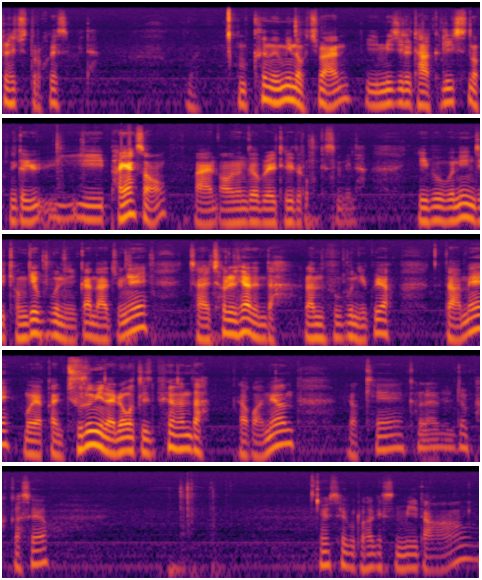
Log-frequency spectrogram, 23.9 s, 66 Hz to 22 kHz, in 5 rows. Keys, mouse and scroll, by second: 3.8 space, 5.8 ctrl+z, 8.5 ctrl+z, 10.5 ctrl+z, 11.1 ctrl+z, 13.0 space, 13.6 space, 19.1 click, 21.1 ctrl+z.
